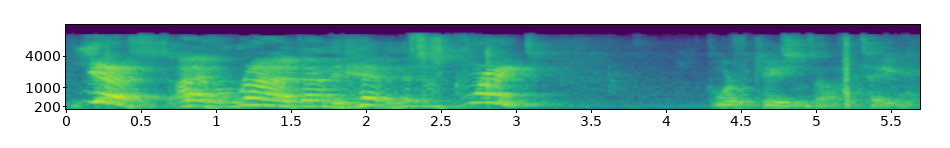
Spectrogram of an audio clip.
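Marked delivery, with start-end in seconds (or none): 0.0-3.1 high, loud overjoyed cry; ecstatic. Acted. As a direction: exult as if you've reached heaven. Voicing glorified joy.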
